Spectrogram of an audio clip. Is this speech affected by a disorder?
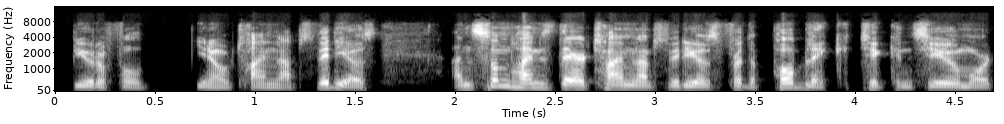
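No.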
